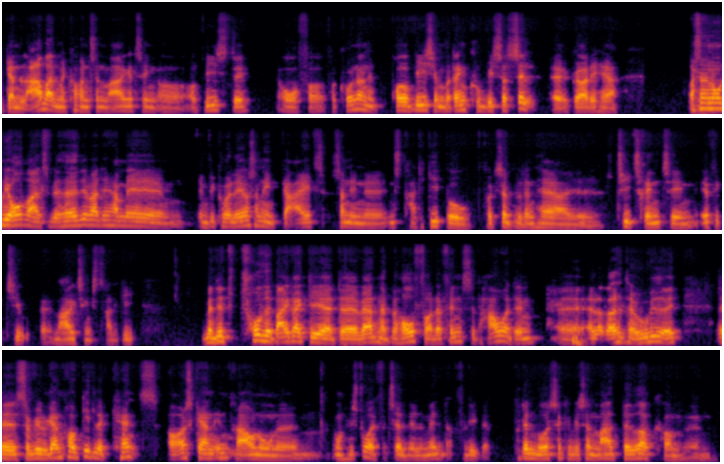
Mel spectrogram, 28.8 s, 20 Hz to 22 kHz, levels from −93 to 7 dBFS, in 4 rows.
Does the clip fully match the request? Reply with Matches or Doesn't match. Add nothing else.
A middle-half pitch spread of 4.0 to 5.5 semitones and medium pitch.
Doesn't match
